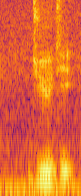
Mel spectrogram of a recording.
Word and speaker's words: juji: so juji katame so if you hear how john danaher senpai says it where he's like juji that's how you kind of say it you never put the wrong emphasis on the wrong syllable okay it changes the sound of it right so i can't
